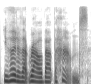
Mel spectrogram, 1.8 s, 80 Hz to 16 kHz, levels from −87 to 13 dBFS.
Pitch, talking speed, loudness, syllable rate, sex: 205 Hz, 265 wpm, -18 LUFS, 5.3 syllables/s, female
